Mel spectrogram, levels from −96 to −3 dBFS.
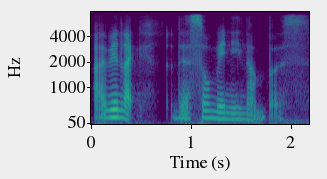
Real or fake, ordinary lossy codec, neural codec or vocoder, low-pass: fake; AAC, 48 kbps; codec, 16 kHz, about 1 kbps, DyCAST, with the encoder's durations; 7.2 kHz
